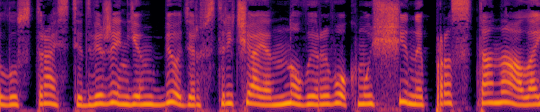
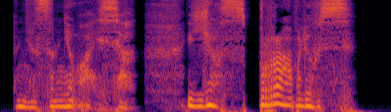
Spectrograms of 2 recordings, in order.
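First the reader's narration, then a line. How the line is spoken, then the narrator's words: Satisfied exhale. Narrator (Russian): В момент наивысшего удовлетворения выдохнул он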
